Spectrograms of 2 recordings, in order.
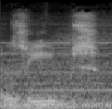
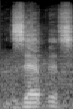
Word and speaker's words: Zebes: Well, Zebus is how it's, like, canonically pronounced, because... I mean, I hate saying it, but Other M proved that it's pronounced Zebus.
